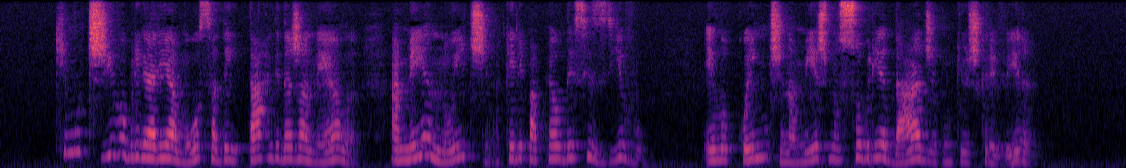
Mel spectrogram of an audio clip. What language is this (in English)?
Portuguese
